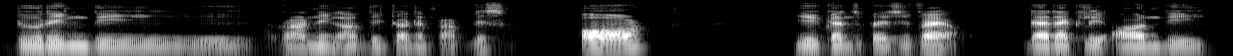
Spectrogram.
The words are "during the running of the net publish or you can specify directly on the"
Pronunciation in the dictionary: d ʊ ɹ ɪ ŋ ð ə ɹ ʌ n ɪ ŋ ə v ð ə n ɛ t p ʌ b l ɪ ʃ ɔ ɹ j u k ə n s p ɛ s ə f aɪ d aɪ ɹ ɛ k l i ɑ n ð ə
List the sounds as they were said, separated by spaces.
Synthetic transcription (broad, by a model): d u ɹ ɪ ŋ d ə ɹ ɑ n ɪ ŋ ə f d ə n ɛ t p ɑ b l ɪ s ɔ ɹ j u k ə n s p ɛ s ə f aɪ d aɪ ɹ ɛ k l i ɑ n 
